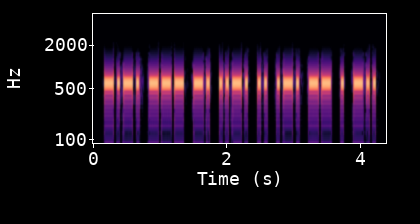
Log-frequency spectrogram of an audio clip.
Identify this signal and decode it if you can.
Morse code, heard as a keyed tone, about 25 wpm, 600 Hz. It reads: CONFIRMED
